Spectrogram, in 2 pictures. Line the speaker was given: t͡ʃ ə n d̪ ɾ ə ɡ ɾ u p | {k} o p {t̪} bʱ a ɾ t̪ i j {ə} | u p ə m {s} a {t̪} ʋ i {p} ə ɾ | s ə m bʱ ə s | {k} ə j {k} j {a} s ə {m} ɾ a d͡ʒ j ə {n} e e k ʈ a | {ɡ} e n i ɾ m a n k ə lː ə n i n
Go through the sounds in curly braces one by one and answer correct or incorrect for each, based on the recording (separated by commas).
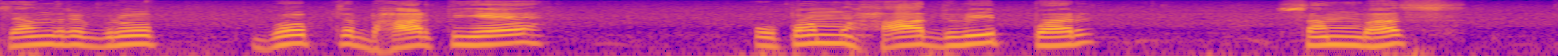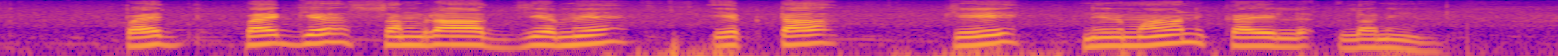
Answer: incorrect, correct, correct, incorrect, incorrect, correct, incorrect, incorrect, incorrect, correct, incorrect, incorrect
